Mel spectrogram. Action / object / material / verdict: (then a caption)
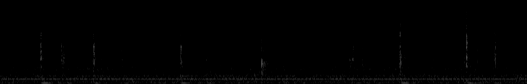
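tap / plastic computer keyboard keys / plastic / none. Fingertips type on the keys of a black plastic computer keyboard, producing nine sharp, short clicks spaced irregularly over about five seconds. Each tap is bright and dies away almost at once, over a quiet, steady background hum.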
